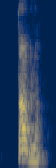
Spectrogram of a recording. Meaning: table
- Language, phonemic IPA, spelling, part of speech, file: Moroccan Arabic, /tˤaːb.la/, طابلة, noun, LL-Q56426 (ary)-طابلة.wav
